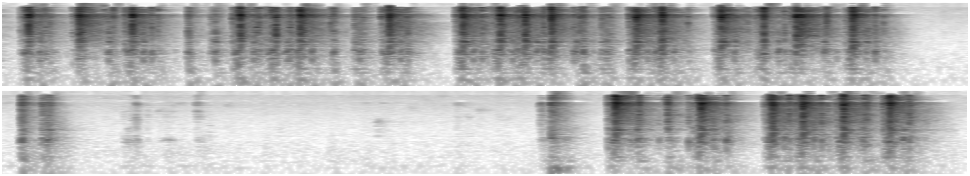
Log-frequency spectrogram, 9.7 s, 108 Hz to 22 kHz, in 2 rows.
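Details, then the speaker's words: 1960 Royal Heritage manual portable typewriter typing demo: crisp, even key strikes in uneven bursts with short pauses, a buffered, noiseless-like tick; owner unsure if intended, typewriter working normally. "it actually sounds like a um like a noiseless i know you can hear the tick tick tick tick but um noiseless typewriters have kind of like this buffering feel and sound to it"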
